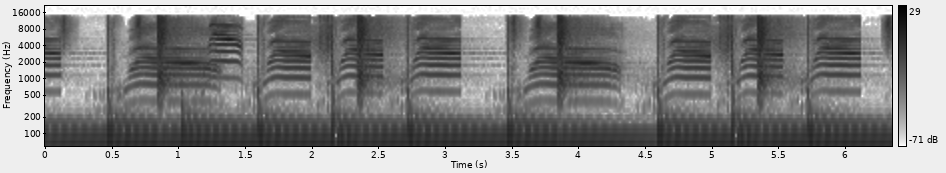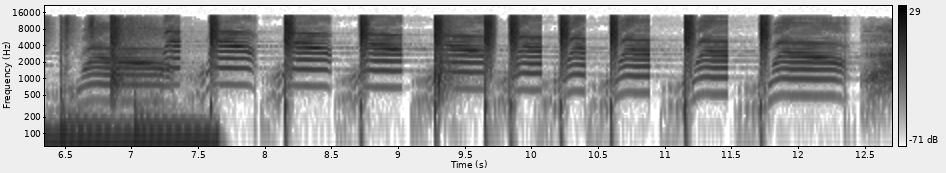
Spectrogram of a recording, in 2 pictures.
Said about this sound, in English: But now we don't need a cat piano because we can record the voices of actual cats. So what you can do is get a cat's voice, sample it, and then match that sample to actual notes on a keyboard.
